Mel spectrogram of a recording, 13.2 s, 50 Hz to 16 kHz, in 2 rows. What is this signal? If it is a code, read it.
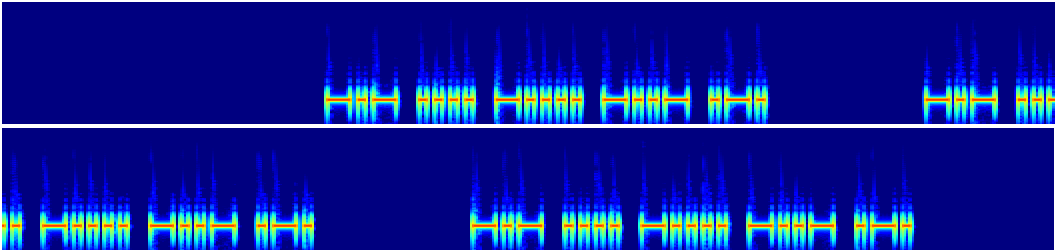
Morse code, heard as a keyed tone, about 25 wpm, 700 Hz. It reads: KH6XR KH6XR KH6XR
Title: DXCC-100 Call Signs - 5 Characters - Repeated 3x - 25wpm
